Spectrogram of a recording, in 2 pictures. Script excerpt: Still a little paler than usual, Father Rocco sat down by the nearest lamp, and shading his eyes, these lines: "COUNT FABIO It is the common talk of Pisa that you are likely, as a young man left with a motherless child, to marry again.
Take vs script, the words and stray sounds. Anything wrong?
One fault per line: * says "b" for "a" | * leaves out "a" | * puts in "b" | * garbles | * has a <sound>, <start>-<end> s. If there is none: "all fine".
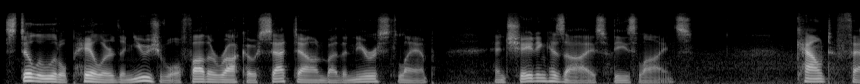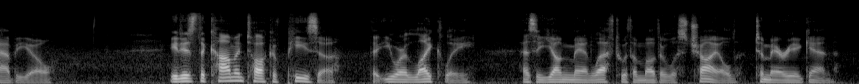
all fine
